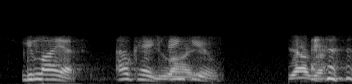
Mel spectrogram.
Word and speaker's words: Elias: The way you pronounce my last name is Elias. Elias.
